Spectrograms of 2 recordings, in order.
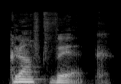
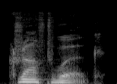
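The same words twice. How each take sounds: First: It is said with a German accent. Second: It is said with a British accent.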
